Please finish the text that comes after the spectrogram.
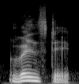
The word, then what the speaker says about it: Wednesday: उसके बाद आता है वेडनेसडे।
